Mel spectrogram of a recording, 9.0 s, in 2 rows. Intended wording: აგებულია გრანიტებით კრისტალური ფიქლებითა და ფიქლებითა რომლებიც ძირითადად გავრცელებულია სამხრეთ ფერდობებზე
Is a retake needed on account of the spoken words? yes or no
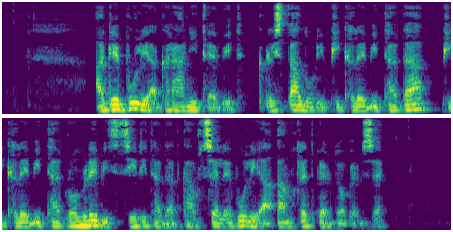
no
